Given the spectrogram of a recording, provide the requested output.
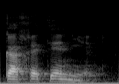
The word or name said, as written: Kakheteenian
